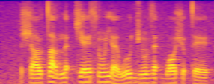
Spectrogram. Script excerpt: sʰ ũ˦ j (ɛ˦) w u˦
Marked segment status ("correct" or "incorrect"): incorrect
